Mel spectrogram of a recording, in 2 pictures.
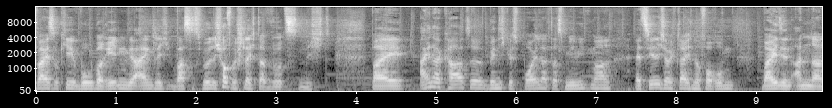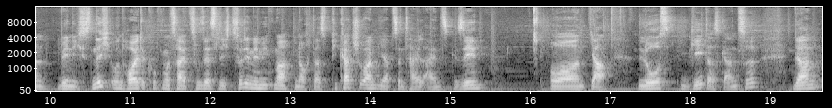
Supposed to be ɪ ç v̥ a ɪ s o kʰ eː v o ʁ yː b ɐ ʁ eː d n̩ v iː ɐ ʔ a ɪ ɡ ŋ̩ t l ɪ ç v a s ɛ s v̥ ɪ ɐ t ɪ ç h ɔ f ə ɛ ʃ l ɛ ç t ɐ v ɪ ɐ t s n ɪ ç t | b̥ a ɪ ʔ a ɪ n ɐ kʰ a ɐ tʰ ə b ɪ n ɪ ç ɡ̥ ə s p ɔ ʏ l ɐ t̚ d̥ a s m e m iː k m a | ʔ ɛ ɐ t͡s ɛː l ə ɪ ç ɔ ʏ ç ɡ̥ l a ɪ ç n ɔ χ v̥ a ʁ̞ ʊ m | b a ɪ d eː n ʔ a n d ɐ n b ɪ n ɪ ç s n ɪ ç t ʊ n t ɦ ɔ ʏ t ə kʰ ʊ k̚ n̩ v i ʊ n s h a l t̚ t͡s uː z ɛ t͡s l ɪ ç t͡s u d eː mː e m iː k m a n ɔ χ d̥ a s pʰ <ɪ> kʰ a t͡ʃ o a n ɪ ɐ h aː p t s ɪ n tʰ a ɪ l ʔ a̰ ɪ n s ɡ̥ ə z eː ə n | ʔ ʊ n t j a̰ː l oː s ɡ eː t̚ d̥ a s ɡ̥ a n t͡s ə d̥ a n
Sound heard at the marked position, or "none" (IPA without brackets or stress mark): i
